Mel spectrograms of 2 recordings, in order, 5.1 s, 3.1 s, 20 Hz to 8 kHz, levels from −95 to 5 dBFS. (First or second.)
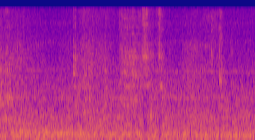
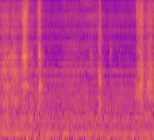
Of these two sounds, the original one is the first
